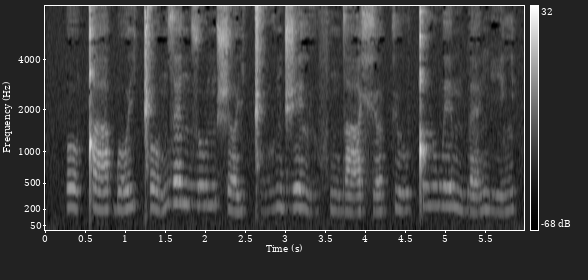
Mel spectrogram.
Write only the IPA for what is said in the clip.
o˧˩ ǃ a˧˩˧ ɓ o˩˥ j ǁ o˧˩ n z ɛ˥ n z u˥ n ʃ ʌ˧˩˧ j ǁ o̤˩˥ n d͡ʒ e˥ lʲ o̤˩˥ f n d a˧˩˧ xʲ ʌ˩˥ kʲ u˧˩˧ ǃ ɯ˥ w e˥ m b ɛ˧˩˧ ŋ i˧˩˧ lʲ

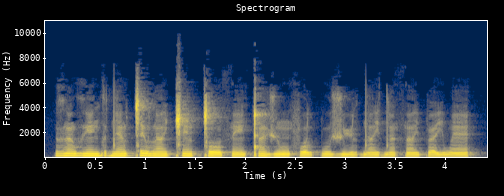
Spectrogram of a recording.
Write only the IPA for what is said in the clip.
ɣ œ̃ u̯ ɣ ẽ ɡ ʊ d ɛ̃ u̯ ǀ ɪ u̯ l ɐ̃ i̯ ǁ ẽ l ǀ o θ ẽ ǃ œ̃ ʒ ũ f o l p u ʒ y l d ɐ̃ i̯ d œ̃ θ ɐ̃ i̯ p œ i̯ w ɛ̃

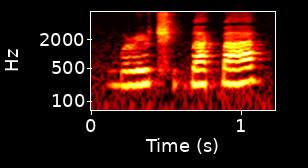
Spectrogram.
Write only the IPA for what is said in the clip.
ɡ͡b o ɭ i ɭ ʈ͡ʂʰ i ɡ͡b a k͡p a

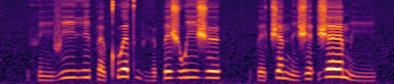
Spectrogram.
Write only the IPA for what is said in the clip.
θ iː˩ v iː˥ ɦ i˥ p ɛ˩ kʷʼ ɛː˥ t bʱ ʏ˩ p e˥ ʒ w iː˥ ʒ ʏ˥ | p e˩ t͡ʃ ɛ˥ n̪ i˩ ʒ e˥ ʔ ʒ ɛː˥ m iː˩

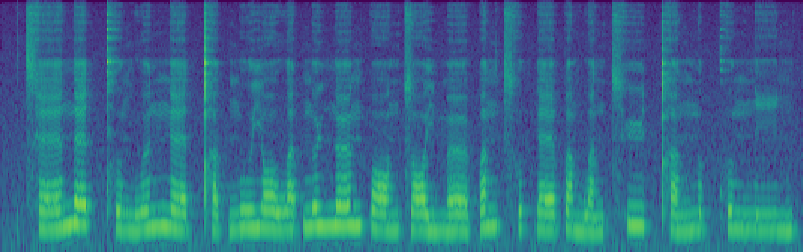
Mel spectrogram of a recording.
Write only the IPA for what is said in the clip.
t͡sʰ ɛː˨˥ n̪ ɛː˥ t̚ pʰ ʊ˨˩ ŋ w ɵ˥ n ŋ ɛː˨ t̚ pʰ ɐ˧ k̚ ŋ uː˥ j ɔː˨ w ɐ˨˥ t̚ ŋ ɵ˥ ɥ n̪ œː˥ ŋ p ɔː˨˧ n t͡s ɔː˨ j m œː˨ p ɐ˥ ŋ t͡sʰ ʊ˧ k̚ ɛː˨˥ p ɐ˨ m w ɐ˨ n t͡sʰ yː˥ t̚ pʰ ɐ˨˥ ŋ n̪ ʊ˧ k̚ pʰ ʊ˥ ŋ n̪ iː˧ ŋ

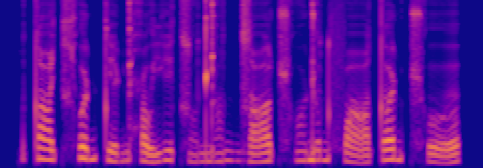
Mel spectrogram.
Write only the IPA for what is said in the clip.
t ɑ˥ t͡ɕʰ ʊ˥ ɖ t i˨˩˦ ɖ ħ ʊ˨˩˦ j i˥ t͡s ɔ̤˨˥ d ɖ ɑ̤˥ d d͡z ɑ˨˥ ʈ͡ʂʰ ɔ̤˥ ɖ ʊ˥ d f ɑ˨˩˦ t ʌ˥ ɖ ʈ͡ʂʰ ʊ˨˩˦ ə̯

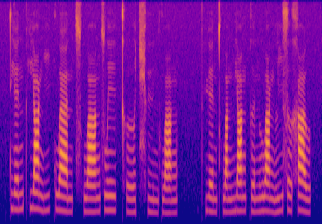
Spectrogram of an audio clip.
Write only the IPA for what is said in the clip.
t̪ j ɛ˧˥ n pʰ j ɑ˥˩ ŋ i˧˥ k w a˨˩ n t͡sʰ w ɑ˧˥ ŋ s w e˥ ɪ̯ kʰ ɤ˧˥ t͡ɕʰ y˨˩ n k w ɑ˦ ŋ | pʰ ɥ ɛ˨˩ n t̪ʰ w ɑ˦ ŋ n̪ j ɑ˥ ŋ k ə˧˥ n l w ɑ˥˩ ŋ l i˥ s ɤ˥˧ x ɑ˥˩ ʊ̯

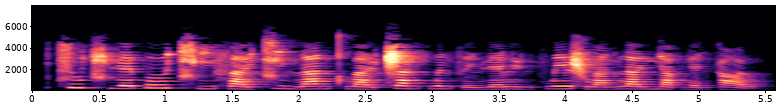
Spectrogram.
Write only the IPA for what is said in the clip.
t͡s u˥ t͡ɕʰ ɥ ɛ˧˥ p o˥ ʊ̯ t͡ɕʰ i˧˥ f a˨˩ ɪ̯ t͡ɕ i˥˩ n l a˥ n t̪ʰ w a˨˩ ɪ̯ ʈ͡ʂ a˥˧ n k w ə˥˩ n f e˩ ɪ̯ l ɥ ɛ˧˥ l y˨˩ n f w e˥ ɪ̯ ʂ w a˧˥ n l a˥ ɪ̯ m j ä˥˩ p ɥ ɛ˧˥ n k ɑ˥˩ ʊ̯

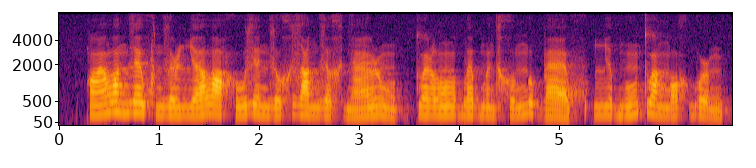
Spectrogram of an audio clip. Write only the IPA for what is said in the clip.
qʷ æ̃ lˠ ə n z ɛ xʷ n z ə ɭ ʎ ɛ lˠ ɑ h u z ɪ n z ʊ x z ɑ n z ə x d æ̃ ɭ ũ | tʷ æ ɭ lˠ ũ lˠ b ɛ b ə̃ d x ʊ ŋ ʊ b æ xʷ | ʎ ɪ b ũ tʷ ɑ ŋ ɔ x ɡʷ ə˞ ŋ

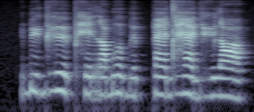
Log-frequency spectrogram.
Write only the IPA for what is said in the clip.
ɓ y ɡʱ ø pʰ e r ɑ b o b ø pː æ dʱ æ ɡʱ y l ɑ

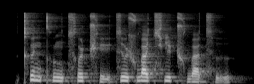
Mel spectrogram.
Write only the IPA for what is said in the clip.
kʰ ə˥˧ n t̪ʰ ʊ˥˧ ŋ t͡sʰ ɤ˥˩ ʈ͡ʂʰ ḛ˨˩ ɪ̯ t͡s ɹ̩˥˧ ʂ w ä˥˩ t͡ɕʰ i˥ ʈ͡ʂʰ w ä˧˥ t͡sʰ ɹ̩˨˩˦

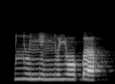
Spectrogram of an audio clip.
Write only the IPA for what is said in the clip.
ʎ u ɲ e ɲ u j o ɓ ɐ

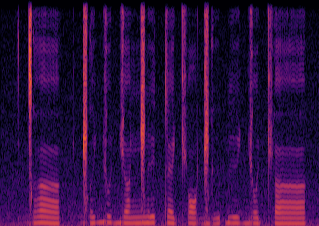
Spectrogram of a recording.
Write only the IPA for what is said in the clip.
ɡ͡ǀ ɜ | ɡ͡ǁ ə ɟ o ɟ ɜ ŋ͡ǁ i t ɛ cʰ ɔ ɡ͡ǁ i ɓ i ɟ ɔ cʰ ɜ

